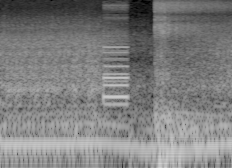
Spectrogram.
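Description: A car horn honks briefly.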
